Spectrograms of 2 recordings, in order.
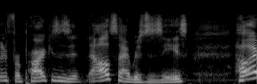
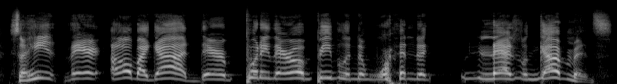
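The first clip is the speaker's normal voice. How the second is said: high, loud incredulous outburst; mock outrage; 9 semitones higher, 5 dB louder than usual. Host reacting to the planted leaders, loud high disbelief. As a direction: exclaim in exaggerated shock, pitched way up.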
